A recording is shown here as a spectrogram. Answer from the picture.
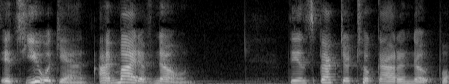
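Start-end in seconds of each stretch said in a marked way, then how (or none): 0.0-2.0 severe, stern, reproachful, raised voice. Reading a story aloud, the inspector's voice speaks to Paddington, stern voice. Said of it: "said a stern voice".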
